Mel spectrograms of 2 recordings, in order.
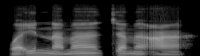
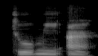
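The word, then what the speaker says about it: جُمِعَ: Jadi apalagi jangan dibaca wa nama jama'a. Nah, ya yang menjamak siapa, yang mengumpulkan siapa, kan tidak disebutkan failnya di sini. Maka yang paling tepat ini dibacanya mabni majhul yaitu dengan passive voice ya, dengan kalimat pasif jumi'a dan dijamak.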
